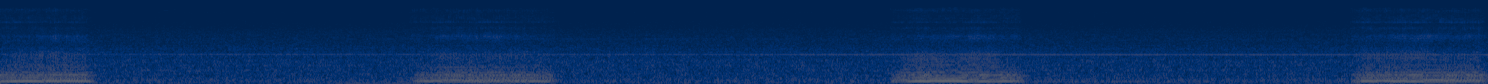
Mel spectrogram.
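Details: Snoring Shar Pei during sleep: four coarse, deep, rattling snores spaced roughly every four to five seconds, each about a second long, separated by near silence with a faint steady electrical hum.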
